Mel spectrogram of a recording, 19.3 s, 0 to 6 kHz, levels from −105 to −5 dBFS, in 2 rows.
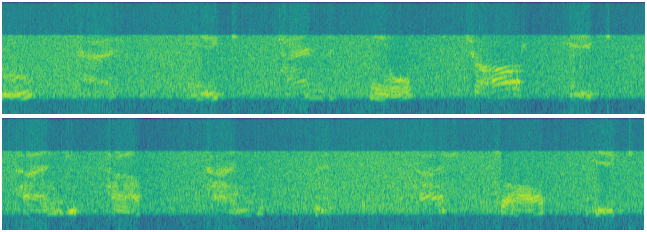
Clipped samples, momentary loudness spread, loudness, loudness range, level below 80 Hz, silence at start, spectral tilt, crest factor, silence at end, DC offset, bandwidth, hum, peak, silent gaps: under 0.1%; 6 LU; -19 LUFS; 1 LU; -62 dBFS; 0 s; -3.5 dB/octave; 12 dB; 0 s; under 0.1%; 6 kHz; none; -6 dBFS; none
